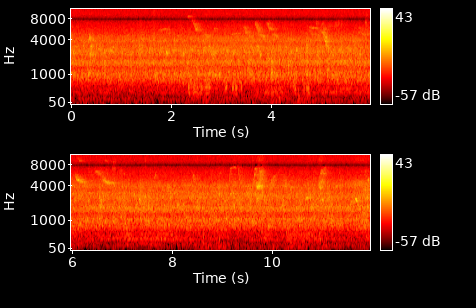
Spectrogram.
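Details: Steady rumbling train or rail noise fills the whole recording, with faint high chirps near the top but no clear animal voice.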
